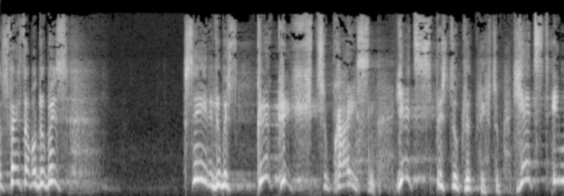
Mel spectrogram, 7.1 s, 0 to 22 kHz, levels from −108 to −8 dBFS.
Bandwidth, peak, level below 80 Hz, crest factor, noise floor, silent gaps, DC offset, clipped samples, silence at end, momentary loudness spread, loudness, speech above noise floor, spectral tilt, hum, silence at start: 17 kHz; -2 dBFS; -72 dBFS; 22 dB; -66 dBFS; none; under 0.1%; under 0.1%; 0 s; 7 LU; -20 LUFS; 44 dB; -2 dB/octave; none; 0 s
